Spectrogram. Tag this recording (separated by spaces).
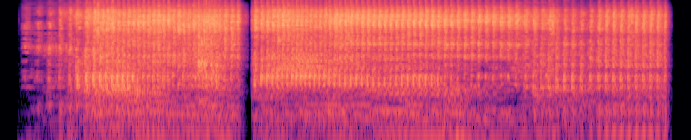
Street sounds field roadworks recording mobile RecForge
